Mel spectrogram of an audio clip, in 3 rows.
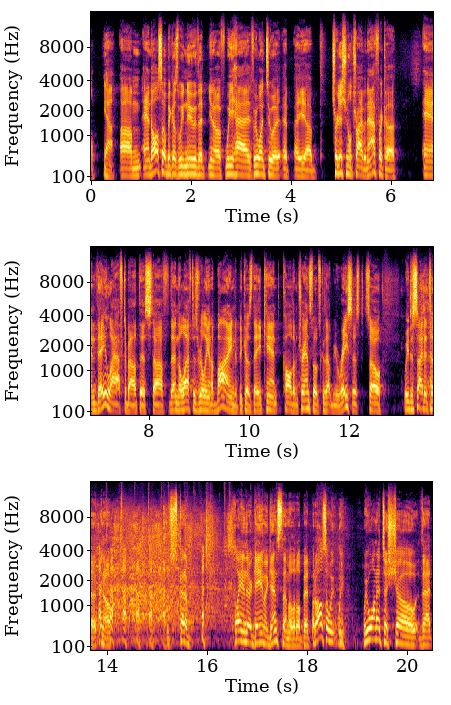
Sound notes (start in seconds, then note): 13.3 audience laughs; 13.4 Mike laughs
